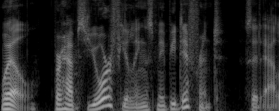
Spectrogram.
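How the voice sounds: Against a quiet background, a text is read in a natural reading voice.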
